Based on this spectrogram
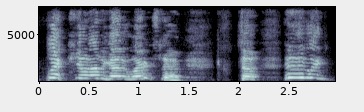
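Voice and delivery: high squeals of laughter; laughing hard. Real, not acted. Cracking up telling a friend the story, laughing hard. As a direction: talk through real laughter.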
